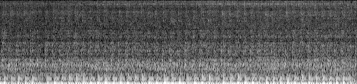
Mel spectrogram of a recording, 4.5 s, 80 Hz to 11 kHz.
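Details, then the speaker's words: Royal Enfield Himalayan idle screw on the throttle body turned anticlockwise about 40–50 degrees: steady, fast single-cylinder thump at a raised, even idle. Adjust with the engine warm; the recommended idle is 1250±50 rpm. "now I have project rotated it almost like 40 50 degrees as you can see it is known here and the RPM has also going up"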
